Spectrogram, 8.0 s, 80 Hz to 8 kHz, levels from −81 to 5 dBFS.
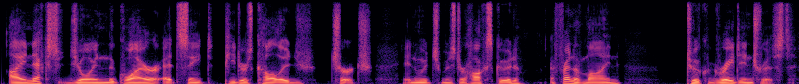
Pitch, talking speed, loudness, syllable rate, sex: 115 Hz, 160 wpm, -18 LUFS, 4.5 syllables/s, male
